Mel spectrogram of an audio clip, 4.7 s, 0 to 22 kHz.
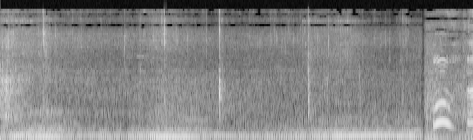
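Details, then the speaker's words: Infiniti G35 coupe after replacing flex pipes and Y-pipe to fix a bad exhaust leak that caught fire (small hole still unfixed): deep, smooth rev rising and falling cleanly, no puffing or ticking. Normal exhaust note. "all right we officially have the new pipe if it'll focus on the y-pipe this is what it told me should sound like yes oh my god it sounds so much better dude"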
